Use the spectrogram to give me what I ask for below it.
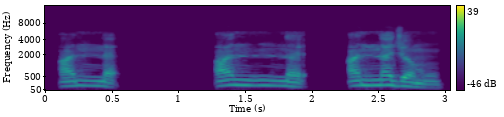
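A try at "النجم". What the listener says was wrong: नज्म, शाबाश। जीम को साकित कर दो, खैर नज्म कर दो।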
